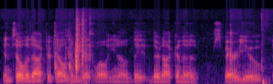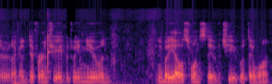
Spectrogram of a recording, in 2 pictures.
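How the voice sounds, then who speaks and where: A man with a fairly low voice chats casually as a podcast reviewer, rambling and thinking aloud in a hesitant, hedging way. The dull, lo-fi recording has background noise.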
